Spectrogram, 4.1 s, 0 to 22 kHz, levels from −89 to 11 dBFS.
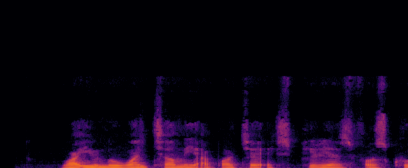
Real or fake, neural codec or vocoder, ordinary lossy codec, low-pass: fake; vocoder, 44.1 kHz, 128 mel bands, Pupu-Vocoder; AAC, 32 kbps; 19.8 kHz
